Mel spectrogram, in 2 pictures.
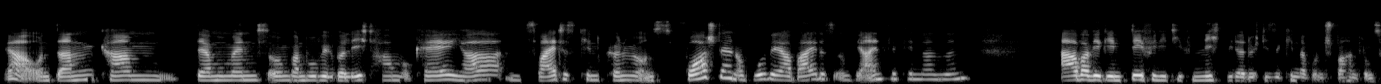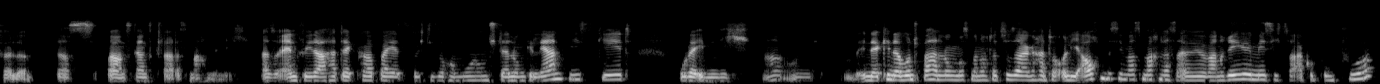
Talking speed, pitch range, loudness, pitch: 185 wpm, 185-225 Hz, -20 LUFS, 200 Hz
